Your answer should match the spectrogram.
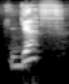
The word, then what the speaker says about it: yad: Cuando dice me declararé a ti, usa una palabra hebrea que se pronuncia yad. Y-A-D, para los que apuntan.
